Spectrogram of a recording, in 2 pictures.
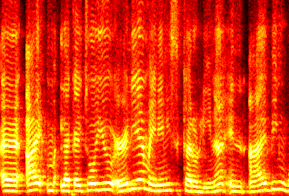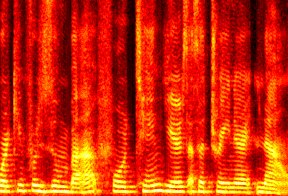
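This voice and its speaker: A woman with a Spanish accent talks at a fairly slow pace and fairly high pitch, with ordinary pitch variation. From Chile. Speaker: fitness instructor trainer. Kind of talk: casual chat. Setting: video call. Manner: animated.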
